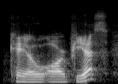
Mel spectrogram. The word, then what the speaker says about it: Corps: Corp spelled like corpse, but Korps.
